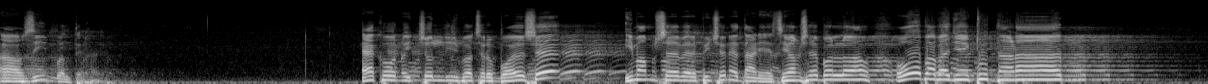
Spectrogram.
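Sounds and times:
man chanting through loudspeakers: 0:03.6 - 0:11.9.

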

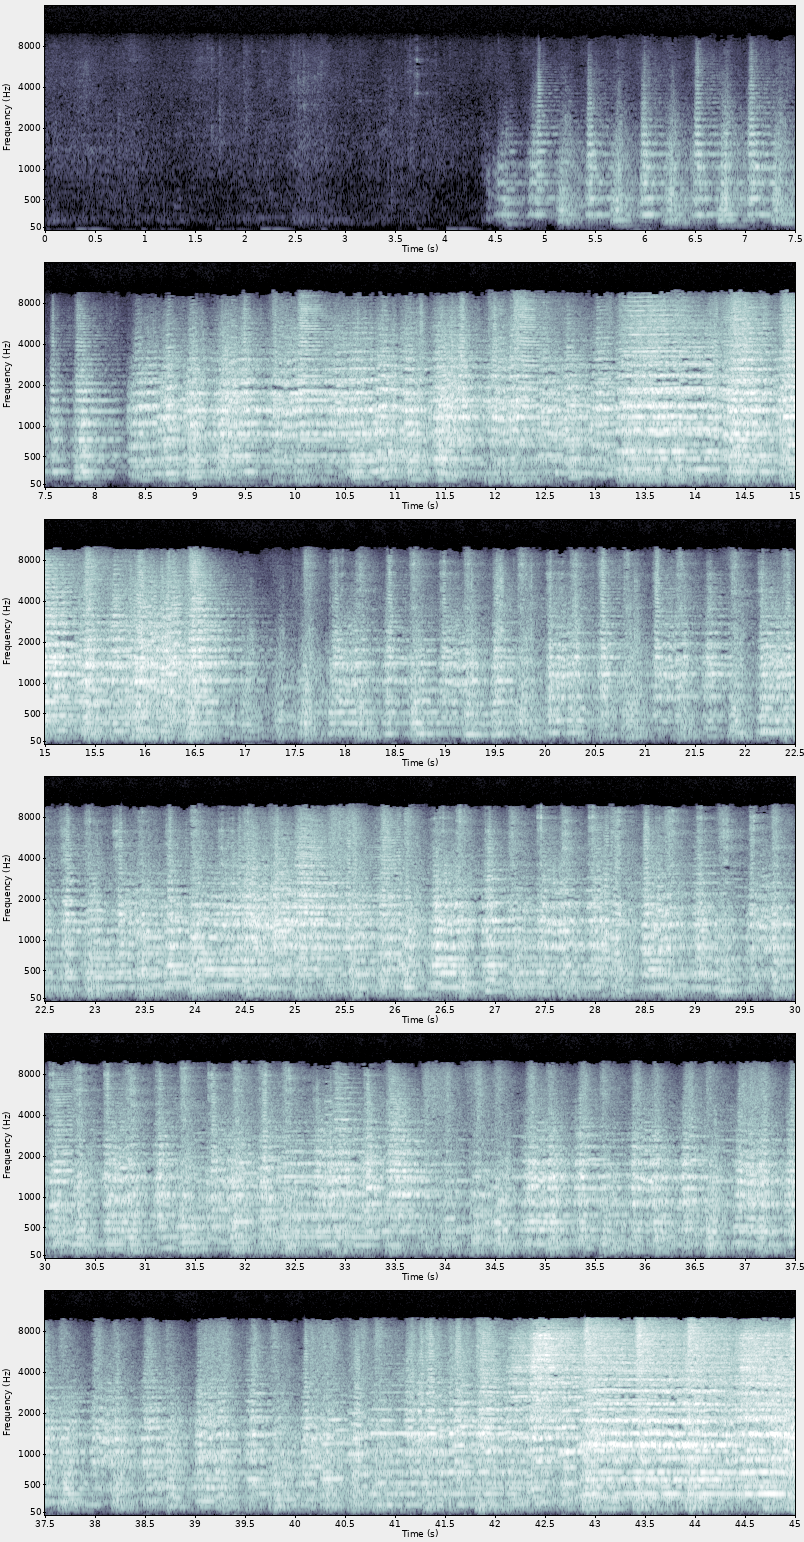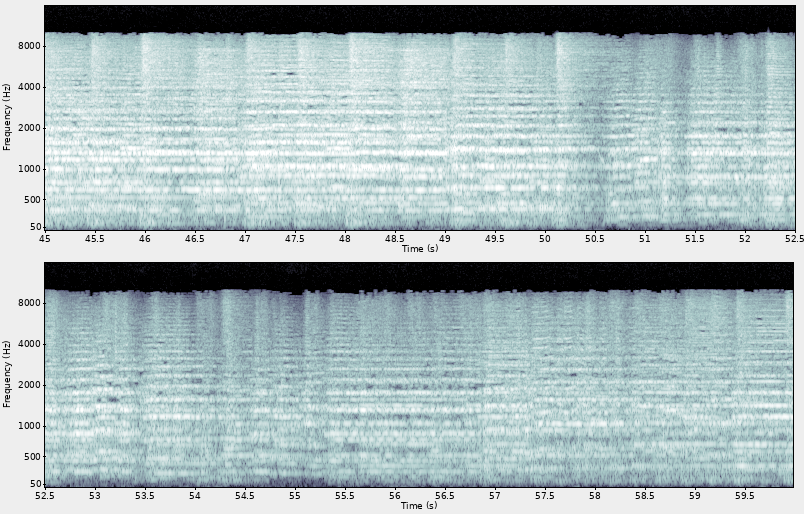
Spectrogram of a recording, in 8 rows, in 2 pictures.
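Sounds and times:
brass band playing: 0:04.4 - 0:59.9.

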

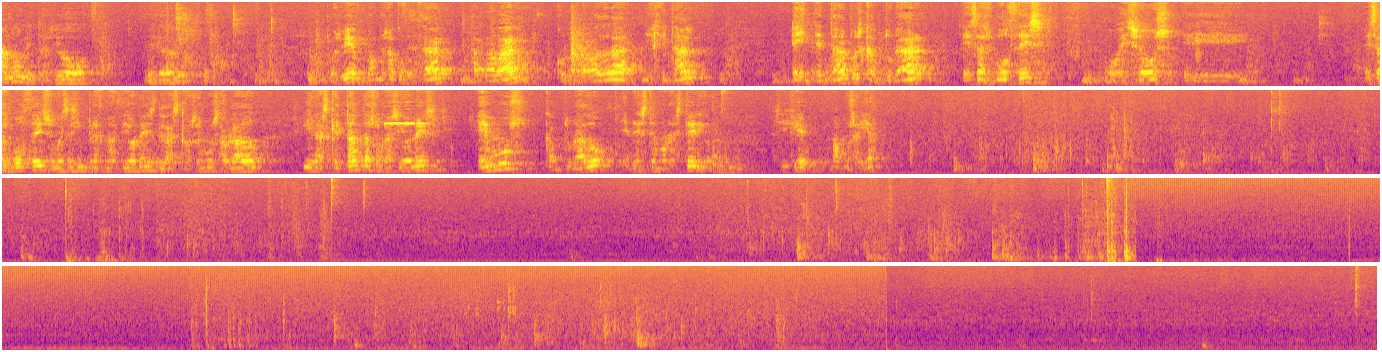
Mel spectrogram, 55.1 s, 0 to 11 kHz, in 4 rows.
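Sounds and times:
low hum and hiss: 0:00.0 - 0:55.0
footsteps: 0:00.8 - 0:08.9, 0:34.6 - 0:50.3.

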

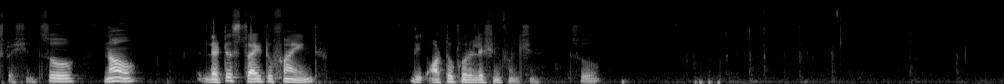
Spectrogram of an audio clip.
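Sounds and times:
keyboard typing: 0:06.7 - 0:09.8.

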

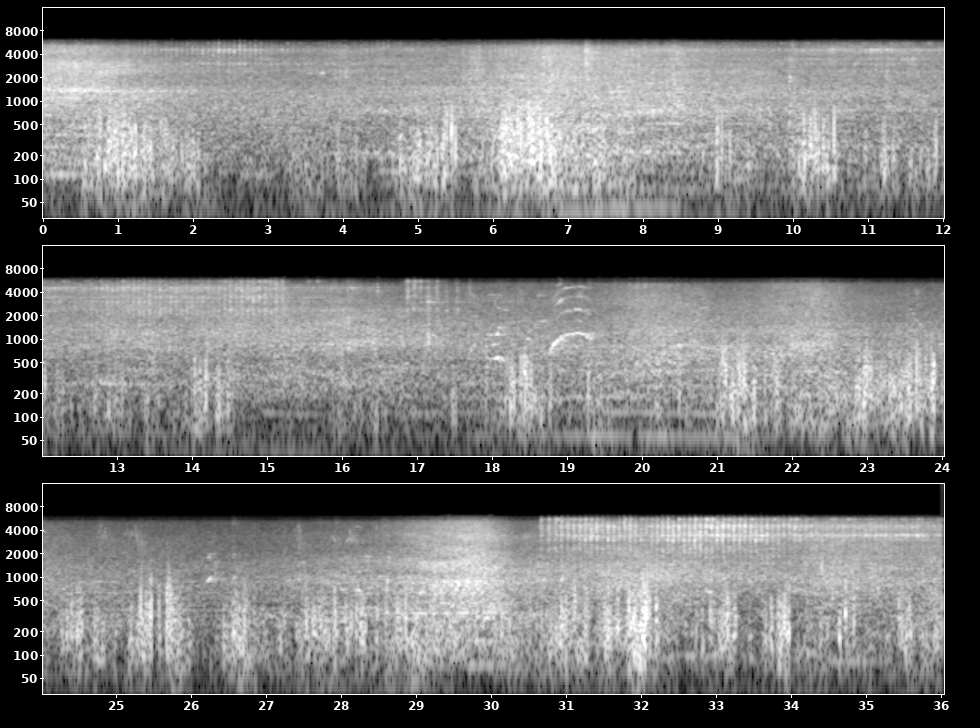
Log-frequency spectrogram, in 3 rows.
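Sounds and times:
traffic driving past: 0:00.0 - 0:23.2, 0:27.3 - 0:36.0.

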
